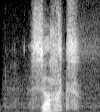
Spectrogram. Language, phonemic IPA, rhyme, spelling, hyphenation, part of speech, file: Dutch, /zɑxt/, -ɑxt, zacht, zacht, adjective, Nl-zacht.ogg
- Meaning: 1. soft 2. gentle 3. mild (of weather) 4. with low calcium content (of water)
